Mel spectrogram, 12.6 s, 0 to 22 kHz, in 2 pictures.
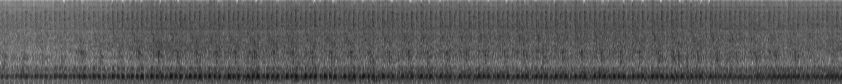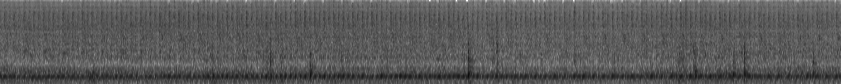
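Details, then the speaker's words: Rover 75 petrol engine idling after new spark plugs replaced the factory originals, cover still off; a steady, constant-pitch idle hum with no misses or stumbles, judged to be running better. "Now I'm listening for misfires. I can't hear any misfires. Blub da blub da blub da blub. That's all right."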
